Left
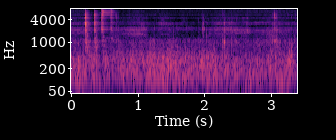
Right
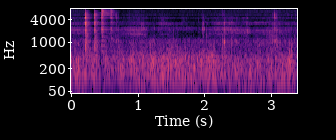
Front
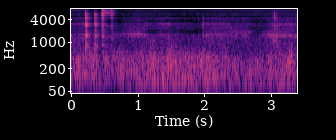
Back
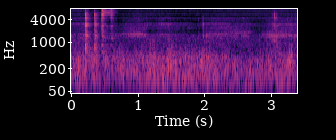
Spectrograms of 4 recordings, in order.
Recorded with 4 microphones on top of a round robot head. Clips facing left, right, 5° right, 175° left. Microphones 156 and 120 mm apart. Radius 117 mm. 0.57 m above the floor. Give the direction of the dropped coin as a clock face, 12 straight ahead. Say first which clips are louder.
Right 1 dB, back 4 dB; 4 o'clock.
